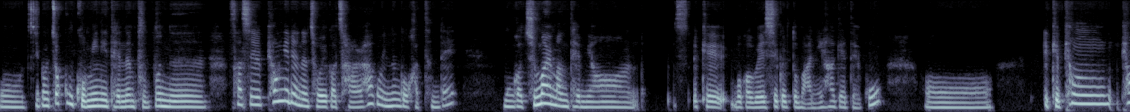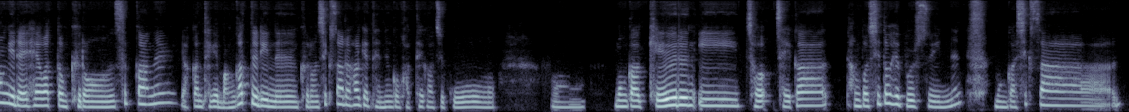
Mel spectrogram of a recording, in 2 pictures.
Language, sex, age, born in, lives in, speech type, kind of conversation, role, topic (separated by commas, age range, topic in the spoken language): Korean, female, 35-39, South Korea, South Korea, conversation, advice, user, 주말에도 평일처럼 규칙적으로 식사하는 실용적인 방법이 있을까요?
